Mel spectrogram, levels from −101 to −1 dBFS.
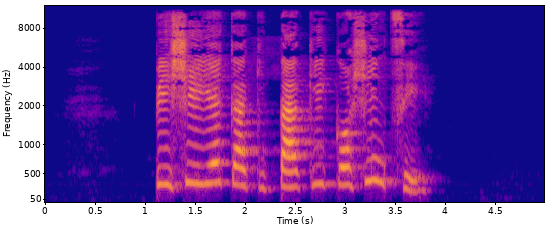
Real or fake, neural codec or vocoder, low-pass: real; none; 10.8 kHz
